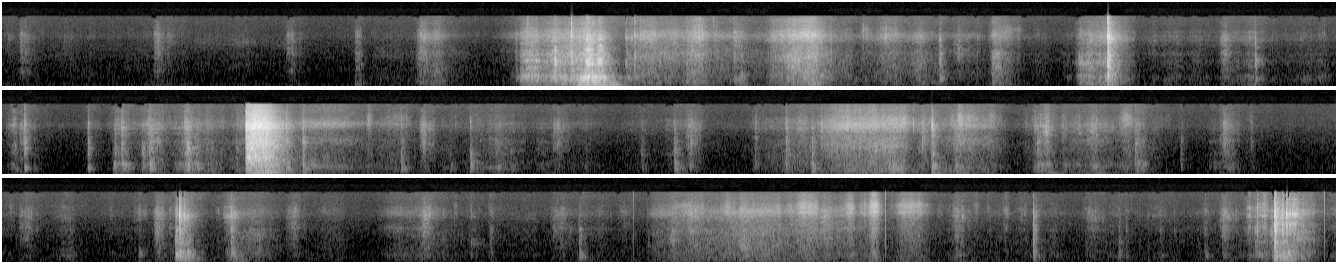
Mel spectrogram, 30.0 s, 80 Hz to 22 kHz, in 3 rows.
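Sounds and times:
rustling scrape: 0:03.1 - 0:08.9, 0:15.8 - 0:19.2, 0:24.9 - 0:30.0.

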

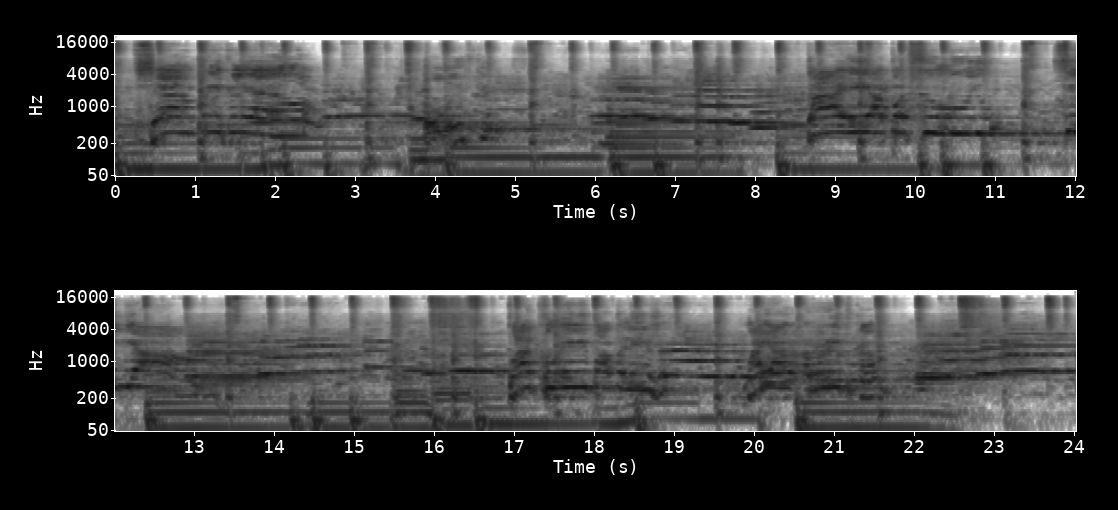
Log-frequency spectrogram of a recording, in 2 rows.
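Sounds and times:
man singing: 0:00.0 - 0:06.3, 0:08.6 - 0:14.2, 0:16.9 - 0:22.1
percussion: 0:00.0 - 0:21.8
bass guitar: 0:00.0 - 0:24.0
electric guitar: 0:00.0 - 0:24.0.

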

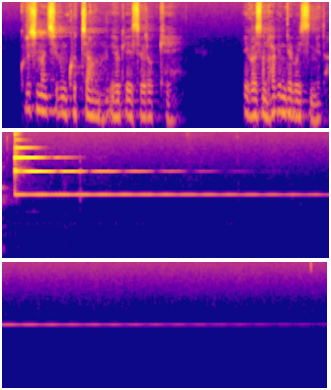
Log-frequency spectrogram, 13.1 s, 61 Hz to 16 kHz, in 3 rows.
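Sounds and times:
meditation bell ringing: 0:04.5 - 0:13.0.

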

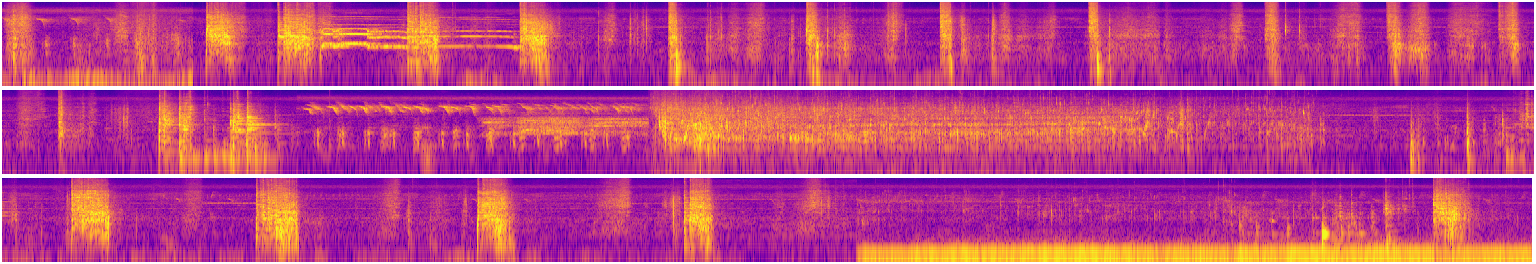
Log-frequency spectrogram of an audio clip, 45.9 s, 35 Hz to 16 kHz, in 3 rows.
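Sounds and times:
shovel scraping concrete floor: 0:01.2 - 0:03.3, 0:04.0 - 0:11.6, 0:12.2 - 0:16.3, 0:30.4 - 0:31.9, 0:32.5 - 0:33.7, 0:35.4 - 0:35.8, 0:36.6 - 0:37.8, 0:44.0 - 0:45.9
chicks peeping: 0:18.3 - 0:21.8
water pouring: 0:21.8 - 0:28.7, 0:39.2 - 0:45.9.

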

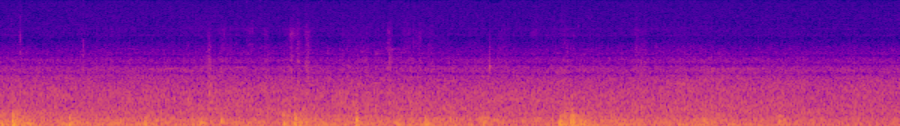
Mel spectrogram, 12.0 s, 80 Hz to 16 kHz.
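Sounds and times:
steady low rumble: 0:00.0 - 0:12.0
firework booms: 0:07.3 - 0:08.4.

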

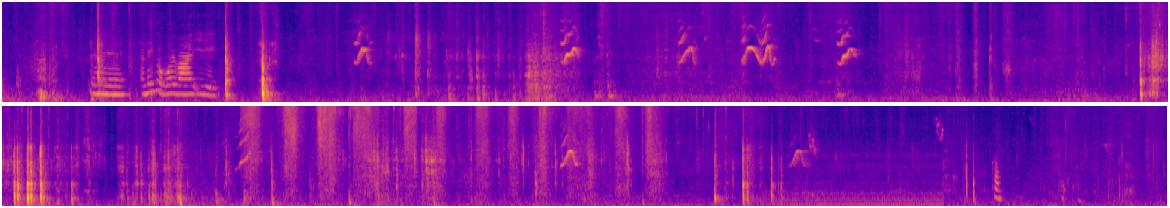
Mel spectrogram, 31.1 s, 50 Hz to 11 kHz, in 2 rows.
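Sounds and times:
brush sweeping straw on concrete: 0:08.0 - 0:14.4, 0:18.5 - 0:28.2
high rising squeaks: 0:25.8 - 0:28.2.

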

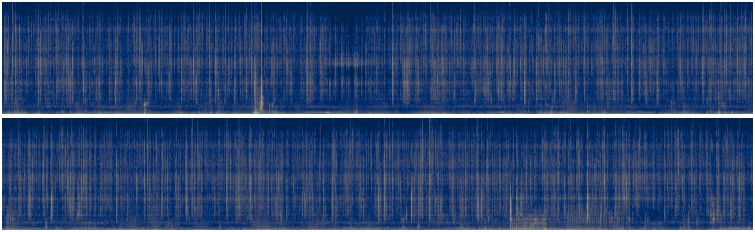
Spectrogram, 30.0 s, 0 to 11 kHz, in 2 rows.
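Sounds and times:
underwater moving water: 0:00.0 - 0:30.0
sharp underwater clicks: 0:00.1 - 0:30.0.

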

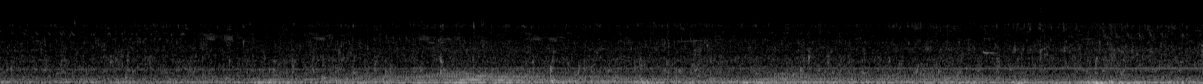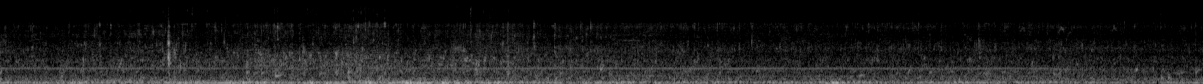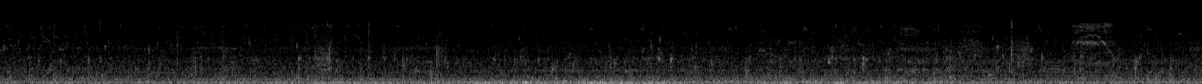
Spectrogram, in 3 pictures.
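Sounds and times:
faint steady tone: 0:00.0 - 0:27.3
small waves lapping: 0:00.0 - 0:36.0
wind buffeting the microphone: 0:13.1 - 0:18.2.

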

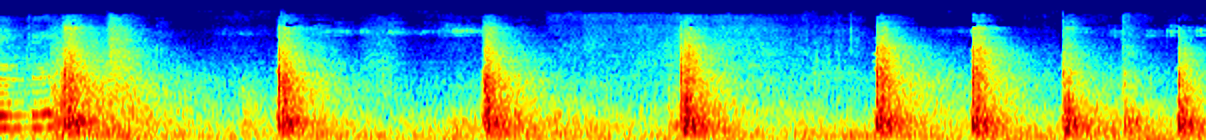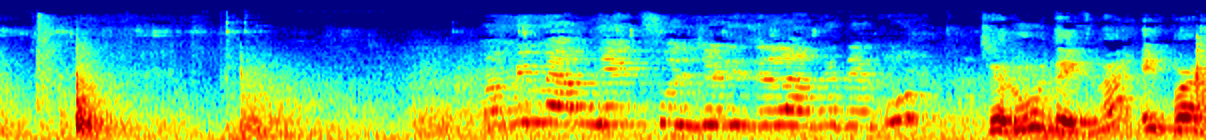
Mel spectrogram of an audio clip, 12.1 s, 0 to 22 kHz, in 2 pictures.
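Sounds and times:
sharp ringing knocks: 0:04.3 - 0:08.6.

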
